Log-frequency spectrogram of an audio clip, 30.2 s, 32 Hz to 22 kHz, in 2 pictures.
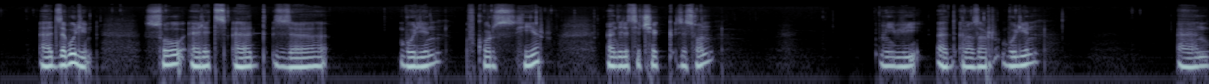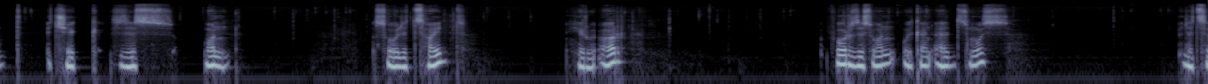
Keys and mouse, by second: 0.3 click, 1.3 click, 1.9-5.1 drag, 6.0-6.9 drag, 7.9 click, 14.1-15.8 drag, 17.0 click, 18.5 alt+middle click, 19.0 ctrl+alt+middle click, 20.6 h, 21.2-22.9 alt+middle drag, 23.5 KP_7, 26.3-27.2 right drag, 29.2 drag, 29.7 click.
